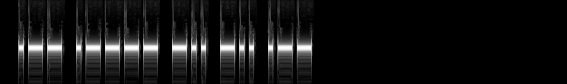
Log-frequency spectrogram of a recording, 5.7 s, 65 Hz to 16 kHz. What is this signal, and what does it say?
Morse code, heard as a keyed tone, about 25 wpm, 700 Hz. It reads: W1DDW
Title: USA Call Signs - 5 Characters - Repeated 2x - 25wpm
